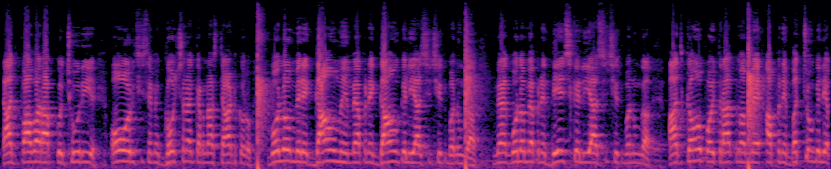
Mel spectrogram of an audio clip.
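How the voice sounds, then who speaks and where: High-voiced fervent preacher man. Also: slight background noise. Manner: leads the audience in repeated call-and-response declarations. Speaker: pastor. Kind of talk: fervent prayer sermon.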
